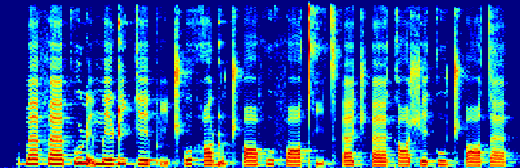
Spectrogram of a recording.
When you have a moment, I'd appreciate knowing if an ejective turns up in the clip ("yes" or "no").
yes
